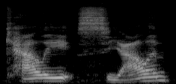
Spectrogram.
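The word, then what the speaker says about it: Calle Sjalin: the Florida Panthers for Kalle Sialan, I believe is how it's pronounced, and a conditional 7th-round pick for the Florida Panthers.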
